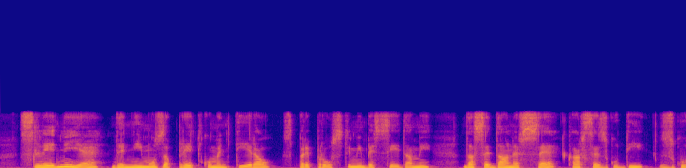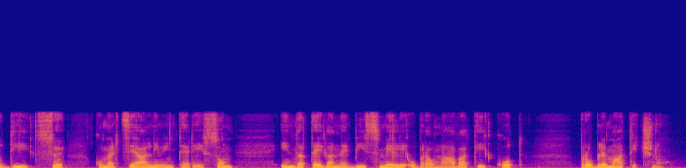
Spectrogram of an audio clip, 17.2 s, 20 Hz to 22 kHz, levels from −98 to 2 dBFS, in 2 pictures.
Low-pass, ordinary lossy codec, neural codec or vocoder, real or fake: 7.2 kHz; none; none; real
